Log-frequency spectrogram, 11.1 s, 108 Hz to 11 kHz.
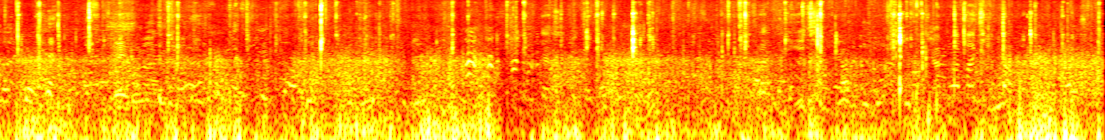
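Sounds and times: heavy low rumble: 0.0s - 11.0s
hoes chopping stony ground: 0.0s - 11.0s.

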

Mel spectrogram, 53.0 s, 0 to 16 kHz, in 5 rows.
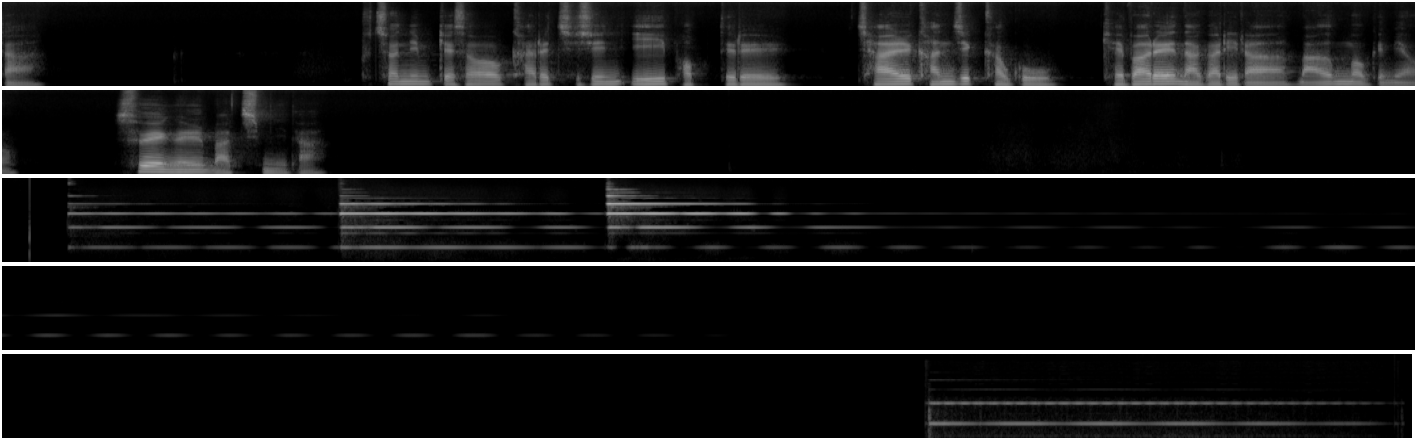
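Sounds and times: meditation bell ringing: 21.7s - 29.5s, 49.4s - 52.9s.

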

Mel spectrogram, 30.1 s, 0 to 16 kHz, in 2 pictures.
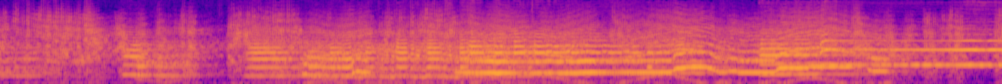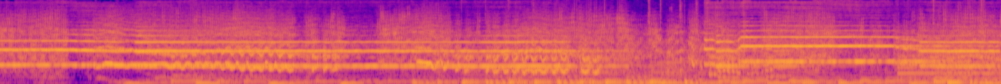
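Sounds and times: trumpet and trombone notes: 4.4s - 10.8s, 16.2s - 30.0s
low pulsing bass notes: 16.9s - 30.0s.

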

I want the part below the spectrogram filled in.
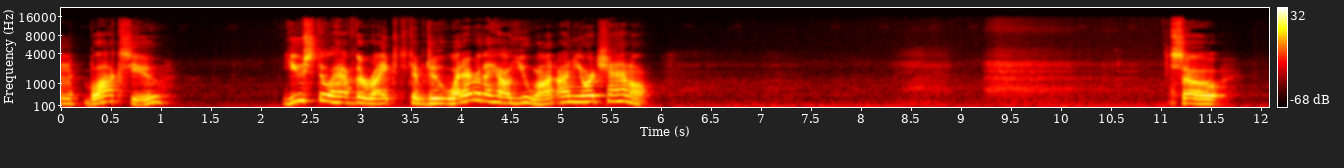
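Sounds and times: low steady hum: 0.0s - 12.0s
man breathing: 6.0s - 11.0s.

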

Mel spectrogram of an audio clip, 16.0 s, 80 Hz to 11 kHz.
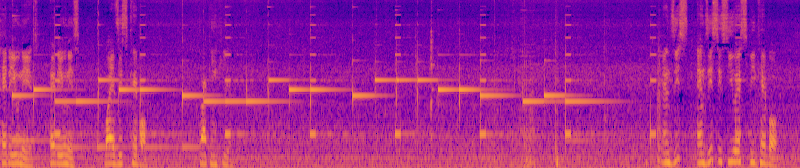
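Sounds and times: bell-like melody: 0.0s - 12.9s.

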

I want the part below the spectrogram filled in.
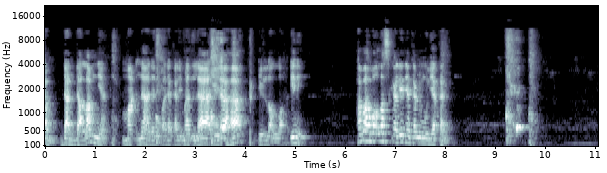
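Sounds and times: man coughing: 2.2s - 2.5s, 3.2s - 4.0s, 9.2s - 10.0s.

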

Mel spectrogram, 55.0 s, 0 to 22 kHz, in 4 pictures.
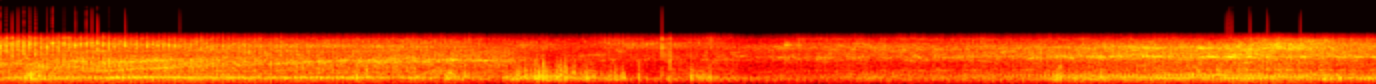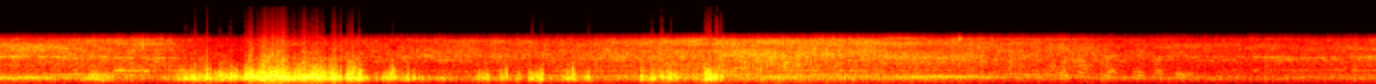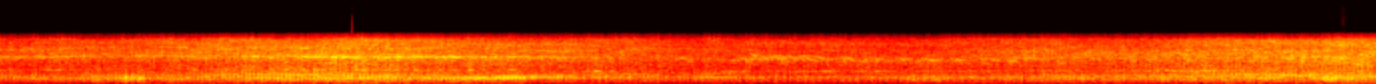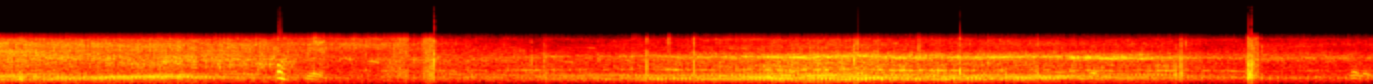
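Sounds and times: go-kart engines running: 0.0s - 55.0s.

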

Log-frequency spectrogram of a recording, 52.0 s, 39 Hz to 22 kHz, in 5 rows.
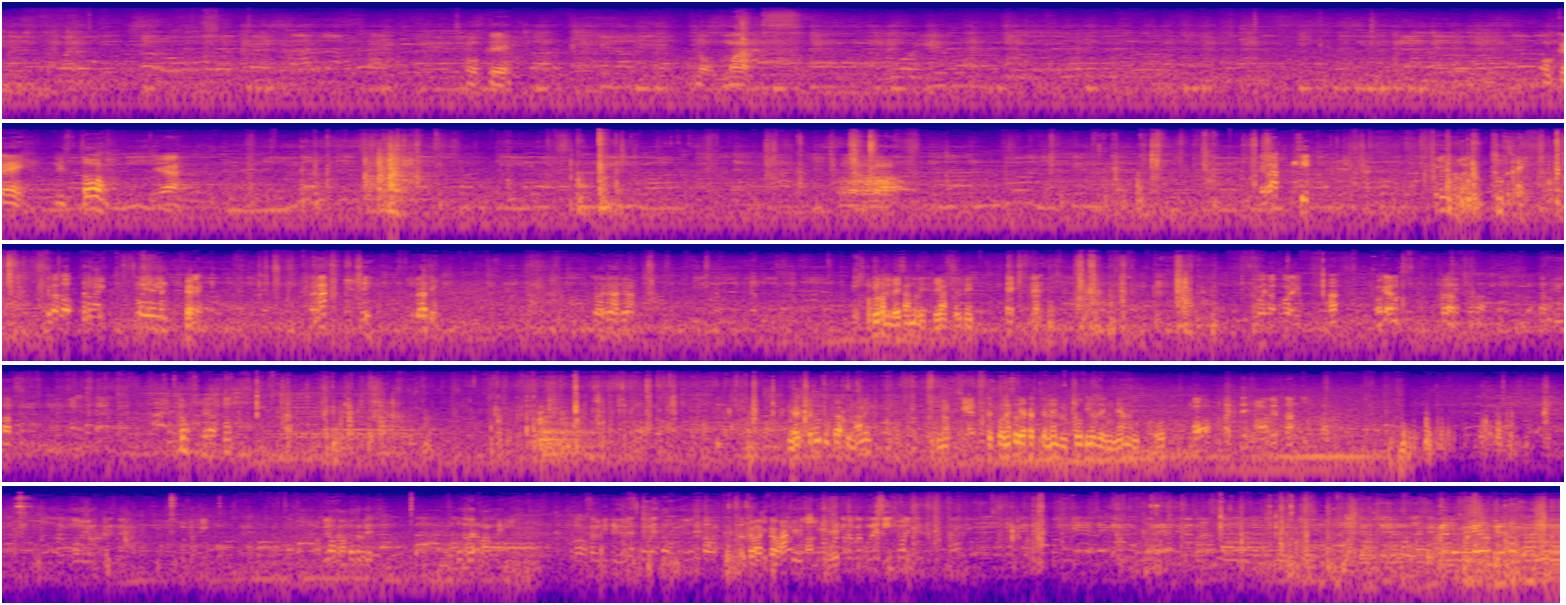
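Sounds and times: knocks and rattles: 33.4s - 37.5s.

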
